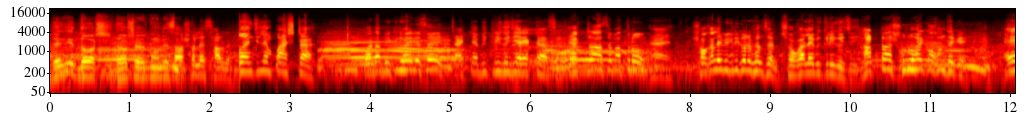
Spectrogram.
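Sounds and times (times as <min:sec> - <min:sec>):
cow mooing: 0:00.6 - 0:01.6, 0:03.3 - 0:07.8, 0:10.2 - 0:12.0.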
